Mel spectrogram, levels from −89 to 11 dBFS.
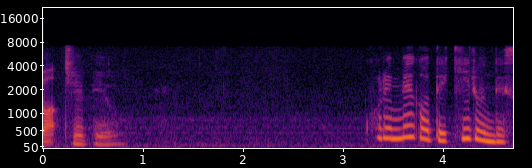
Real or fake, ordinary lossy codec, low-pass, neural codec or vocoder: real; none; 7.2 kHz; none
